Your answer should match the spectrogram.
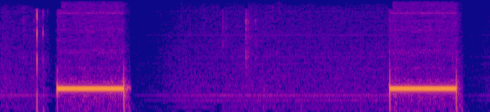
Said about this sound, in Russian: Абонент разговаривает по другой линии. Please hold on for answer or call back later. The number is busy.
